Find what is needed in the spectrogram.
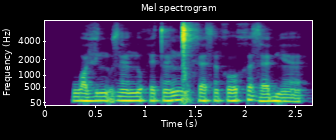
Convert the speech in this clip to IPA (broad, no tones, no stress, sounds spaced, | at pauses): w ɒ vʲ ə n ṵ z ɛ̃ n u h e t ɛ̃ ŋ͡ǀ ḛ x ɛ s ə̃ x o x ə z ɛ bʲ ɛ̃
